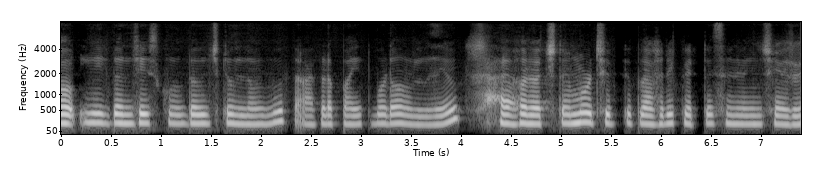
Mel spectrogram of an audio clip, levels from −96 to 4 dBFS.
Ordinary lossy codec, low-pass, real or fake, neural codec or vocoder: none; none; fake; codec, 16 kHz, 0.5 kbps, FunCodec, trained on LibriTTS, 25 frames a second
